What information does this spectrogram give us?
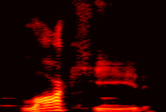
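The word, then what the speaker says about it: Loughead: named Lockheed Aircraft Company Lockheed l u g h e a D is pronounced like Lockheed people had a hard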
